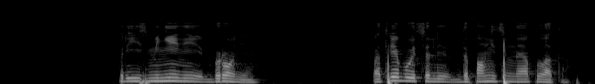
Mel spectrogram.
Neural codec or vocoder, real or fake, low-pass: none; real; 7.2 kHz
